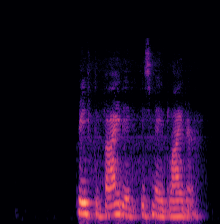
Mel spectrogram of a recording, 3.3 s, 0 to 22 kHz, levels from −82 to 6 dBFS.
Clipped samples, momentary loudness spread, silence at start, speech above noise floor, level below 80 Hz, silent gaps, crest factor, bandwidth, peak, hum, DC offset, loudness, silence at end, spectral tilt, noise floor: under 0.1%; 12 LU; 1.15 s; 58 dB; -62 dBFS; none; 20 dB; 9 kHz; -6 dBFS; none; under 0.1%; -23 LUFS; 0.3 s; -8 dB/octave; -80 dBFS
